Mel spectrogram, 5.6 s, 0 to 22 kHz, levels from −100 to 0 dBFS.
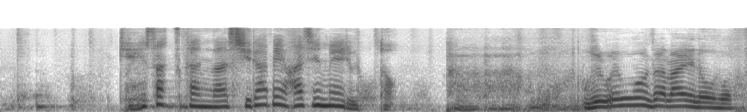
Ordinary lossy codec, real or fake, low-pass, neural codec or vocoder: none; fake; none; codec, 16 kHz, 1 kbps, FunCodec, trained on Chinese and English, 50 frames a second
